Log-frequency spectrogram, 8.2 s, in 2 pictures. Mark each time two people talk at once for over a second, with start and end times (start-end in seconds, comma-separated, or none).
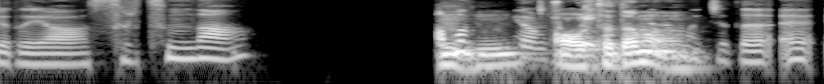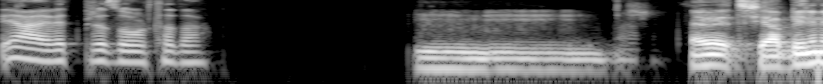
2.2-3.6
